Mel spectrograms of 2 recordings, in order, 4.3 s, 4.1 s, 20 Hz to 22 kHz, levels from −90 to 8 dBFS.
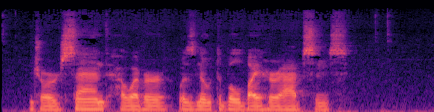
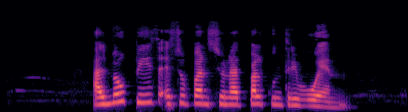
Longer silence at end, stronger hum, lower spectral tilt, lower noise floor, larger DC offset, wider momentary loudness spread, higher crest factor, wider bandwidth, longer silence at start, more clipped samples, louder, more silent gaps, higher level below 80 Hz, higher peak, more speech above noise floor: second, 0.15 s vs 0.65 s; neither; about the same, -5 dB/octave vs -5.5 dB/octave; second, -45 dBFS vs -76 dBFS; neither; about the same, 8 LU vs 9 LU; about the same, 18 dB vs 20 dB; first, 16 kHz vs 10.5 kHz; second, 0.25 s vs 0.95 s; neither; first, -20 LUFS vs -29 LUFS; neither; first, -42 dBFS vs -84 dBFS; first, -4 dBFS vs -10 dBFS; second, 25 dB vs 47 dB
